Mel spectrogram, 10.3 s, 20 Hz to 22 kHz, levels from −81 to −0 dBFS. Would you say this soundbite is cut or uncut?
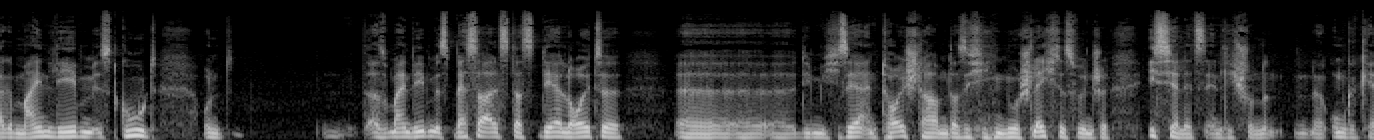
cut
